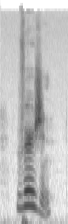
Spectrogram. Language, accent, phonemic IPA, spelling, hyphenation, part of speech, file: English, US, /ˈvɝʒən/, version, ver‧sion, noun / verb, En-us-version.ogg
- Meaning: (noun) 1. A specific form or variation of something 2. A translation from one language to another 3. A school exercise, generally of composition in a foreign language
